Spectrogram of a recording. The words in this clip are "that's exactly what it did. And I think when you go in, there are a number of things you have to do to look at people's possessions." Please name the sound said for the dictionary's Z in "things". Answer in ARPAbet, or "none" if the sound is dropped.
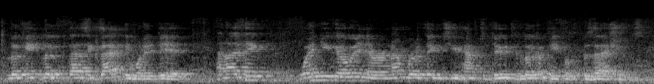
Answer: Z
